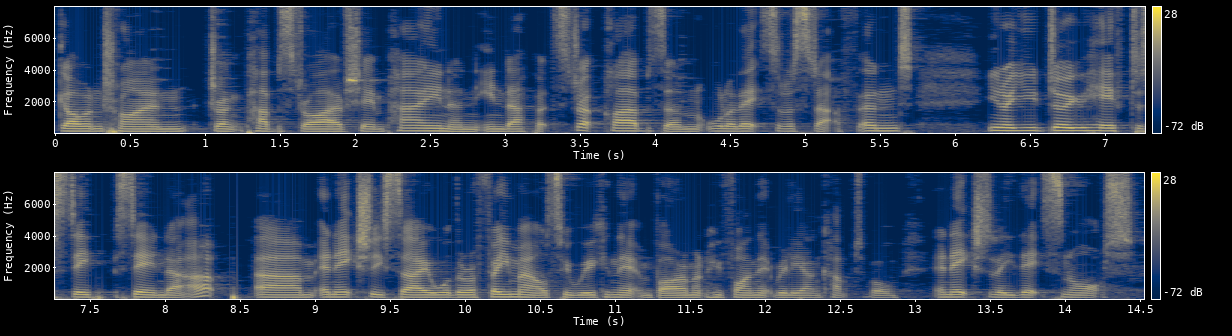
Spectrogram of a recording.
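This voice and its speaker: A woman speaking in a measured, matter-of-fact way on a live panel about workplace culture. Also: low-pitched, little pitch movement, smooth.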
